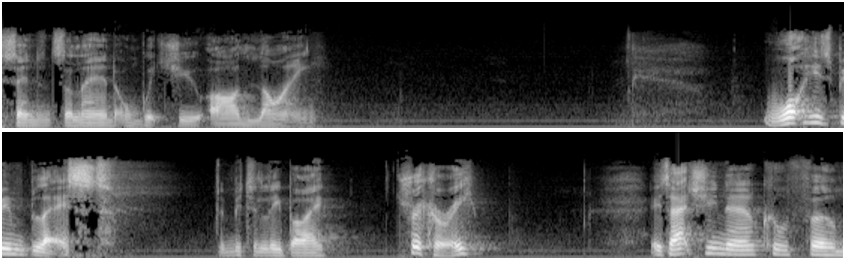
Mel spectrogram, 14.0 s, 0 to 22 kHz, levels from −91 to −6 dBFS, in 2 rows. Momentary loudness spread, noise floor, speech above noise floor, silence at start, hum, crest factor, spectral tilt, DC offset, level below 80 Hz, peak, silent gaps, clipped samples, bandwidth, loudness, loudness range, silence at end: 17 LU; -55 dBFS; 35 dB; 0 s; none; 22 dB; -3.5 dB/octave; under 0.1%; -52 dBFS; 0 dBFS; none; under 0.1%; 10 kHz; -20 LUFS; 12 LU; 0 s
